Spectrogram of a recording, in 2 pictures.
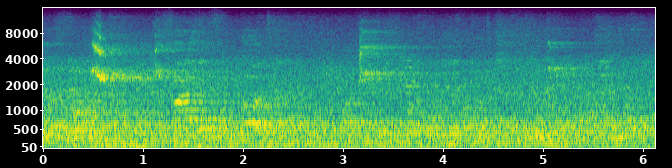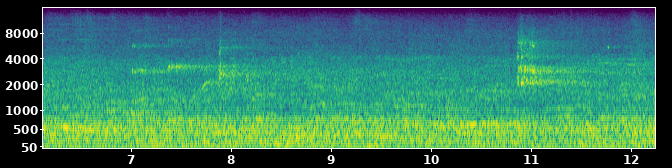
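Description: Shoes squeak sharply on a floor.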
